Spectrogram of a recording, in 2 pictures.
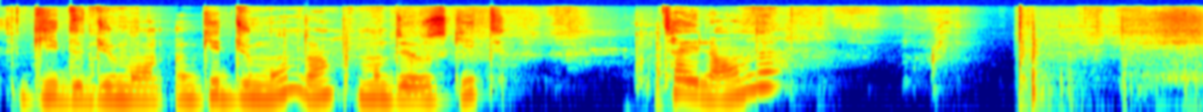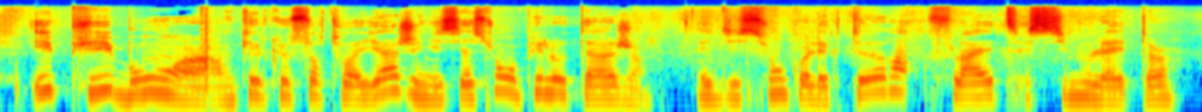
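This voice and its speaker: A woman's voice: mid-range voice, a little mellow, slight background noise. A woman chatting casually while sorting and cleaning old books, thinking aloud and tagging sentences with little asides. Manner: chatty, thinking aloud while handling items, frequent "hein". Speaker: vlogger sorting books from bulky-item collection. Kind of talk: casual running commentary.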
